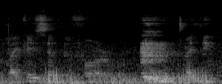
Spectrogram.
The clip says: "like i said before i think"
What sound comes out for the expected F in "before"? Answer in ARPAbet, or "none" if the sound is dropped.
F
